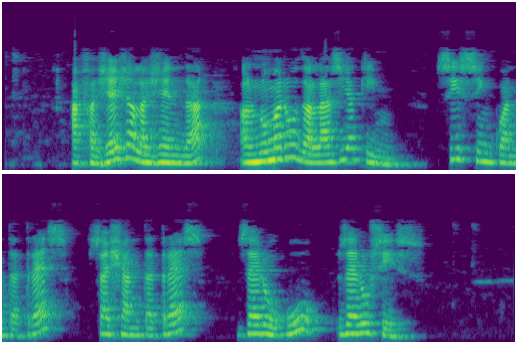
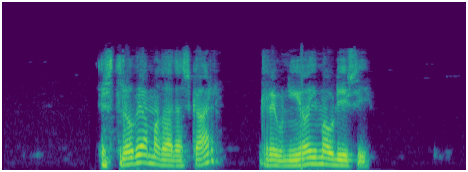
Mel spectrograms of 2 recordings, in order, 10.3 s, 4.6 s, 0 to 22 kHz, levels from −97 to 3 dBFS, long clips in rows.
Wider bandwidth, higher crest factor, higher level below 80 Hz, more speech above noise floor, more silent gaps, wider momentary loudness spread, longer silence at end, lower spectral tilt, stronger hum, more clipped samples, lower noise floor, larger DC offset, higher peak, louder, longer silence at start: about the same, 7 kHz vs 7.2 kHz; about the same, 18 dB vs 14 dB; second, -62 dBFS vs -52 dBFS; second, 51 dB vs 69 dB; neither; first, 16 LU vs 11 LU; about the same, 1 s vs 0.95 s; about the same, -5.5 dB/octave vs -5.5 dB/octave; neither; neither; second, -67 dBFS vs -84 dBFS; neither; about the same, 0 dBFS vs -2 dBFS; about the same, -16 LUFS vs -15 LUFS; second, 0.7 s vs 0.95 s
